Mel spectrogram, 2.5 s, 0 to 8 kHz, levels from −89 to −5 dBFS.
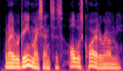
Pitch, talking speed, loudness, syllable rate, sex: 120 Hz, 245 wpm, -17 LUFS, 6.3 syllables/s, male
